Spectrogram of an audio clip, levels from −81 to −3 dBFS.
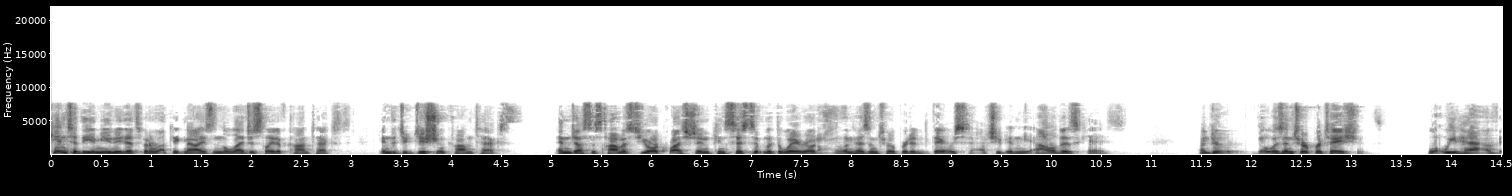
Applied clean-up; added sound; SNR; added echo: neural mask model DeepFilterNet 3.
